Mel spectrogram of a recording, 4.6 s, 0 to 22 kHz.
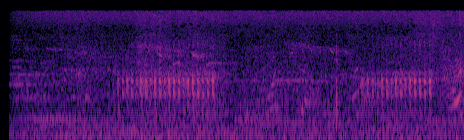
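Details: Lesser spotted woodpecker drumming at Parc de la Poudrerie on 23 April 2019: two fast, even rolls about a second long each, over a low rumble of background noise and faint speech.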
